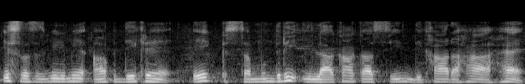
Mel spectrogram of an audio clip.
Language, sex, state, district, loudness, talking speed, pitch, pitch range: Hindi, male, Bihar, Samastipur, -17 LUFS, 170 wpm, 130 Hz, 120-140 Hz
